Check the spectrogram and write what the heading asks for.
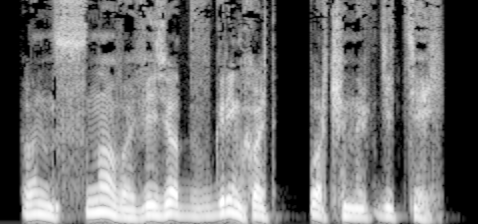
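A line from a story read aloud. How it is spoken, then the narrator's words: Groaned. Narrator (Russian): наконец простонал он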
